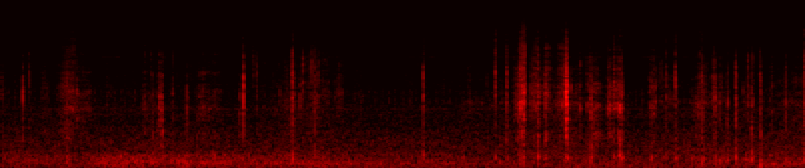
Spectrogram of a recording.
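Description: Phone being handled: scattered small clicks, taps and rubbing against the microphone, with a quick run of louder clicks about five seconds in.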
